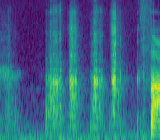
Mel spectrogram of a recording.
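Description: Scratch-off lottery ticket's coating being scraped away by hand in a quick run of short scraping strokes, starting about half a second in.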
